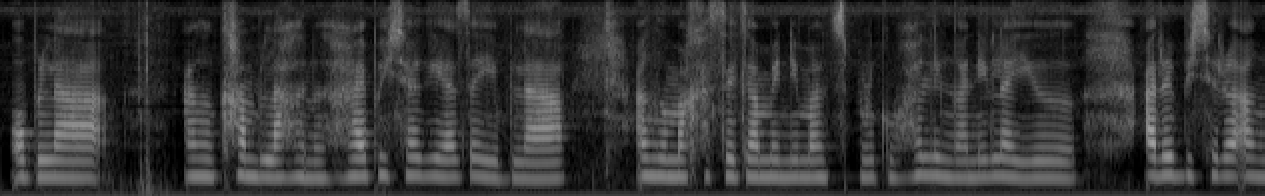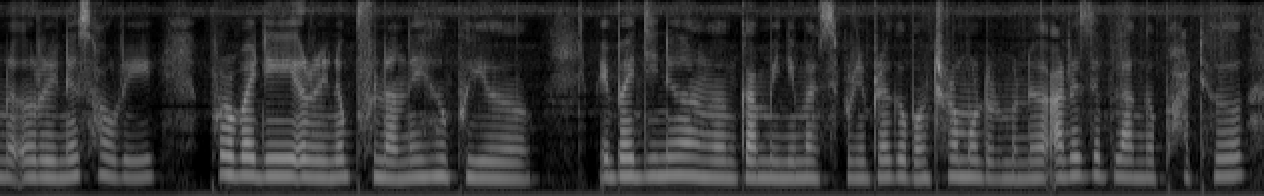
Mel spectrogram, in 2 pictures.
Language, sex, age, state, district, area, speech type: Bodo, female, 45-60, Assam, Chirang, rural, spontaneous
